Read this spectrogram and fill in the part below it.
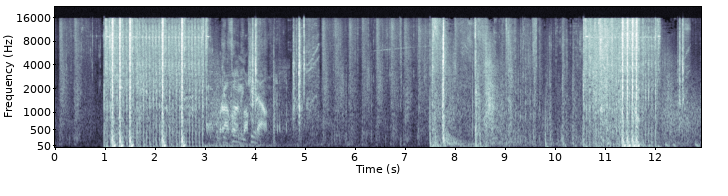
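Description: A rifle fires rapid bursts of gunfire.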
